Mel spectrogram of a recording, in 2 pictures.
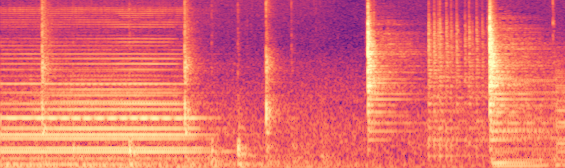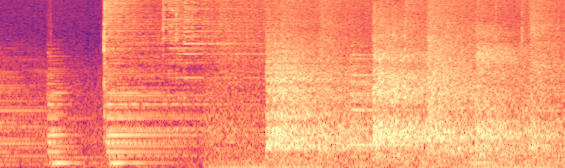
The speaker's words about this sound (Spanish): Después, tres golpes en la puerta.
